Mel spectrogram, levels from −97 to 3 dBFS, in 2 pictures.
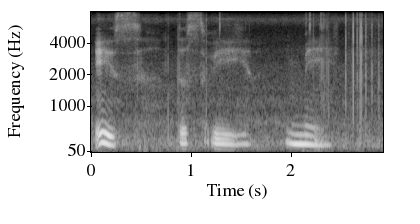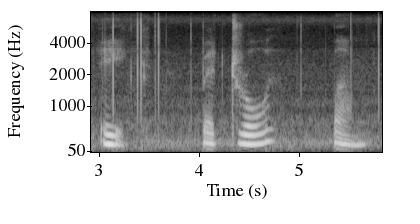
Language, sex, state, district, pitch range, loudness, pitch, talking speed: Hindi, female, Haryana, Rohtak, 190-220 Hz, -19 LUFS, 200 Hz, 70 wpm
